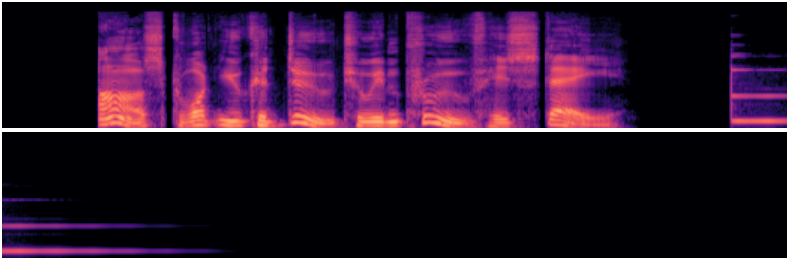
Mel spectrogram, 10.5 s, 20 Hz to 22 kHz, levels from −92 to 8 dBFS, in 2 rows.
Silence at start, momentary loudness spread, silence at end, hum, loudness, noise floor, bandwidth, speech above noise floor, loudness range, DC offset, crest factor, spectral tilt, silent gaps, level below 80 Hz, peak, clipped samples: 0.65 s; 16 LU; 4.8 s; none; -17 LUFS; -72 dBFS; 15.5 kHz; 56 dB; 19 LU; under 0.1%; 20 dB; -5.5 dB/octave; 4.24-4.84 s; -56 dBFS; 0 dBFS; under 0.1%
